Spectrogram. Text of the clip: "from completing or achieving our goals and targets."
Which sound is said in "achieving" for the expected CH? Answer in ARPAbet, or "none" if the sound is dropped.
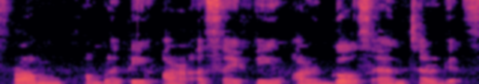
S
